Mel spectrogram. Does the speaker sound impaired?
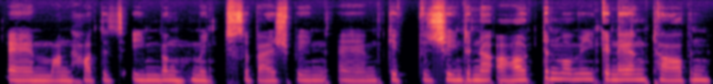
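Yes: deafness, congenital; raised oral, intensive hearing and speech therapy, lip reading, felt therapist's vibrations to learn sounds.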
